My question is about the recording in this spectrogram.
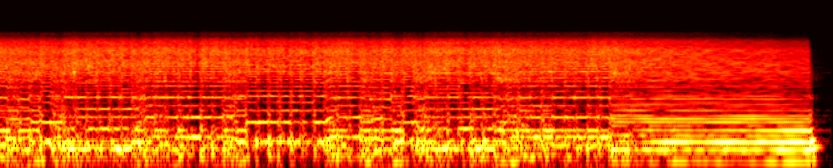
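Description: Distorted electric guitar strumming octave chords in an even, rapid rhythm, the chord shape moving between frets every second or so. For the last few seconds it stays on one lower chord.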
